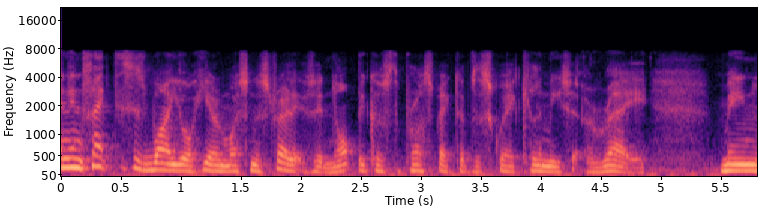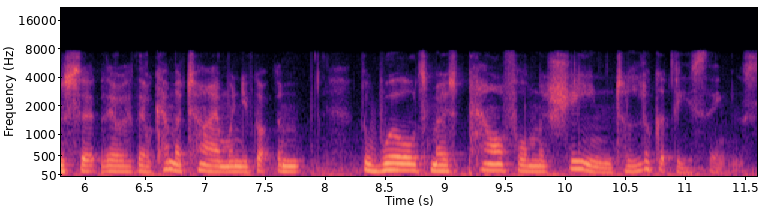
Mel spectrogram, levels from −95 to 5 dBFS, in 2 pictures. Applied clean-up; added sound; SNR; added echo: none; none; none; none.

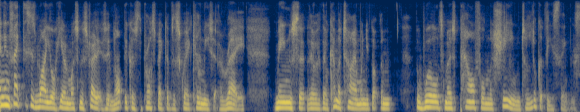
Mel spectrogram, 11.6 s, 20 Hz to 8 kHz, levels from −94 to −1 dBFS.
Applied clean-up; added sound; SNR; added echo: neural mask model Resemble Enhance denoiser.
